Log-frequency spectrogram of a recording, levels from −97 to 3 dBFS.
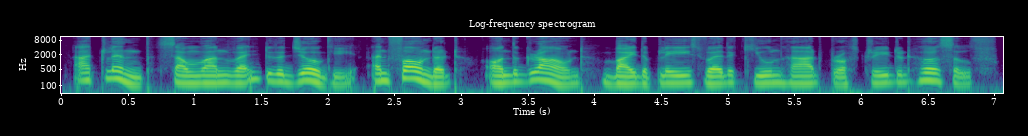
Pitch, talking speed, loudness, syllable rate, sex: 140 Hz, 195 wpm, -19 LUFS, 4.6 syllables/s, male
